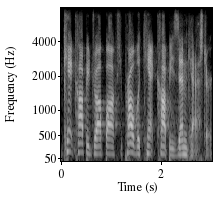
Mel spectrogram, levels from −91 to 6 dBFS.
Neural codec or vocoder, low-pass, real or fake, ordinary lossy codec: none; 7.2 kHz; real; Opus, 16 kbps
